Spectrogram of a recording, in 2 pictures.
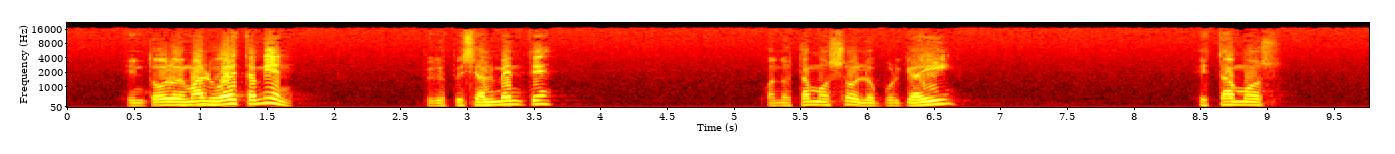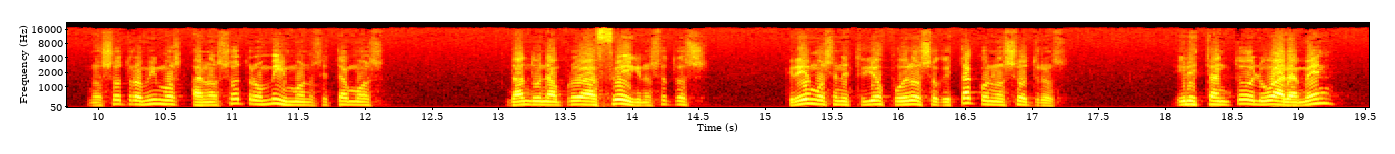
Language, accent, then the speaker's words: Spanish; Argentina; decimos, no me voy a meter, soy argentino. Esa es la frase nuestra.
